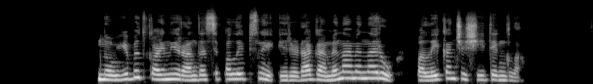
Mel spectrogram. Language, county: Lithuanian, Šiauliai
